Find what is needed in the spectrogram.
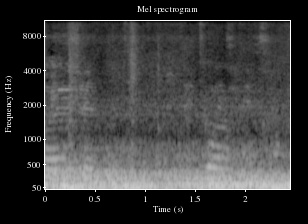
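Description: Steady low rumble of a funicular car running along its track, heard from inside the cabin, with people talking over it.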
